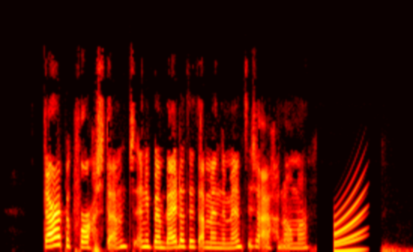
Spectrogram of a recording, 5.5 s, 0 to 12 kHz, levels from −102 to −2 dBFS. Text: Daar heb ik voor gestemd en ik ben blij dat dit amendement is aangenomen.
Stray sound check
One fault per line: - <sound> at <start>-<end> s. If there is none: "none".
- chirp at 4.4-4.9 s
